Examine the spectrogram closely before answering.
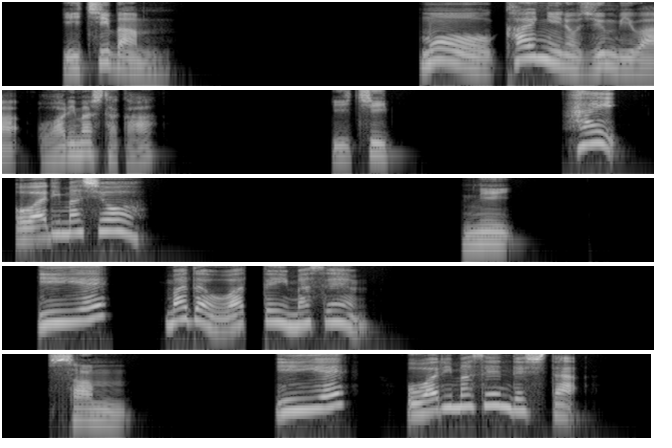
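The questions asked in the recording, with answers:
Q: もう会議の準備は終わりましたか?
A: 2: いいえ、まだ終わっていません。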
